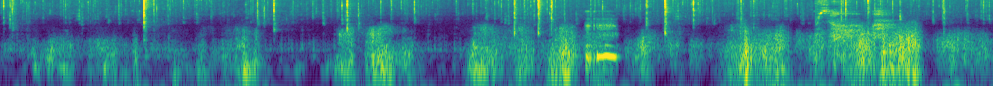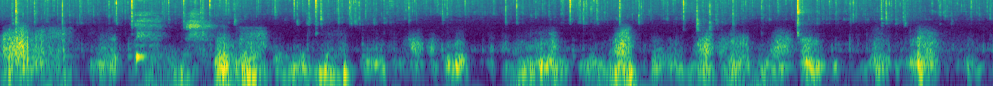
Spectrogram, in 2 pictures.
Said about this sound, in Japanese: 耳かきに集中できません。今は耳かきに集中。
